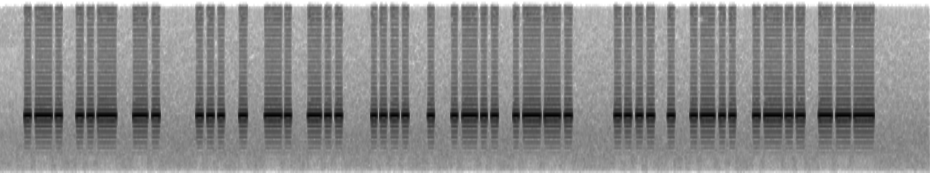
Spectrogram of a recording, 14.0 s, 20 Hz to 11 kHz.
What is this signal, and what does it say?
Morse code, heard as a high beeper, hand-sent with a straight key, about 15 wpm, 3700 Hz. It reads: RUN SEND HELP HELLO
